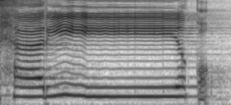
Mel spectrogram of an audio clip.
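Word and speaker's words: حريق: Adzabal hariq. Huruf ra dibunyikan secara tarqiq karena ra-nya berbaris di bawah kasrah. Maka bacanya tipis, lidah datar, ringan.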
